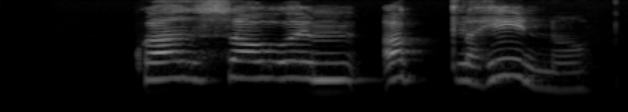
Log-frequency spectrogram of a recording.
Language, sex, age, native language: Icelandic, male, 10, Icelandic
